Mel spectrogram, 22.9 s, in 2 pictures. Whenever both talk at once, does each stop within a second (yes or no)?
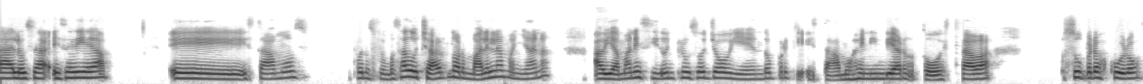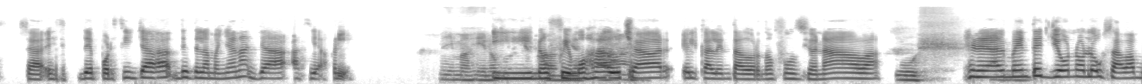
no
